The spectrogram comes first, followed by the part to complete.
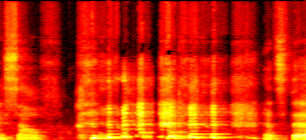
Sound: laughs

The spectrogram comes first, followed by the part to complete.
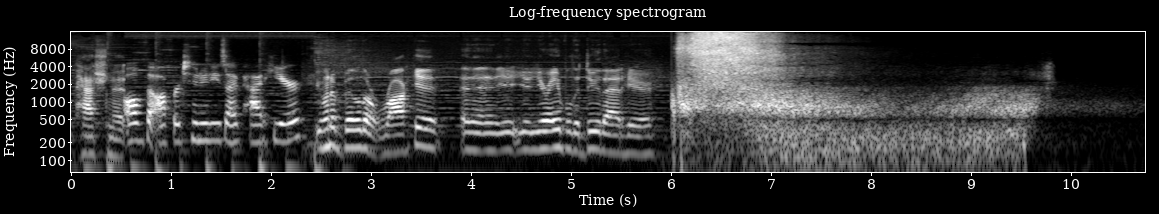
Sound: rocket noise

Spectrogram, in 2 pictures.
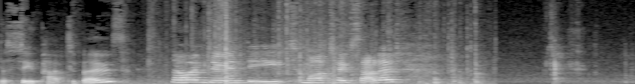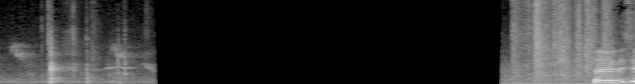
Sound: chopping sounds

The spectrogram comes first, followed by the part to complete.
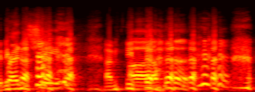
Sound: laughing

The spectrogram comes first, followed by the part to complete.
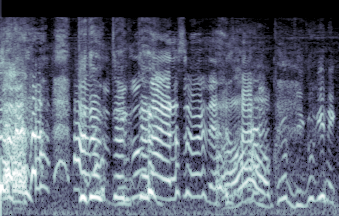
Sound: laughing

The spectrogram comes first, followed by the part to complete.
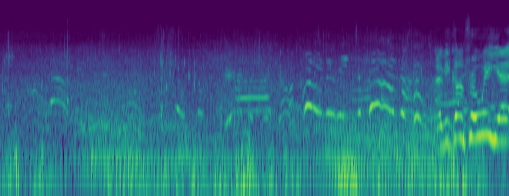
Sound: sound of the sea

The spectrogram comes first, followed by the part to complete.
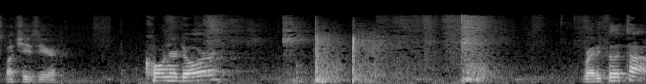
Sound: cabinet door closing

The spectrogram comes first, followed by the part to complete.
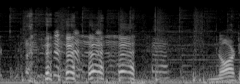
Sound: laughter

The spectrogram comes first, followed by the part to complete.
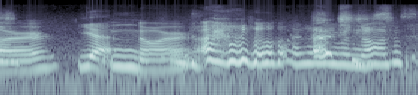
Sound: laughs

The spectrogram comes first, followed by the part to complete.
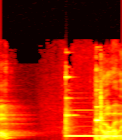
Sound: doorbell rings

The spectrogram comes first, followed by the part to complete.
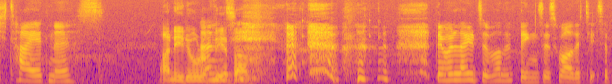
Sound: laughs

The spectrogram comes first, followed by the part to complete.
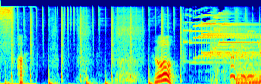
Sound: sniffs

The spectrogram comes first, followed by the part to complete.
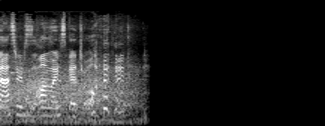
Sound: laugh

